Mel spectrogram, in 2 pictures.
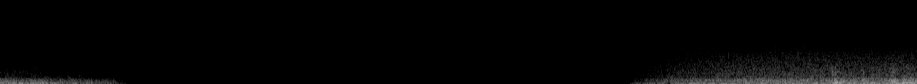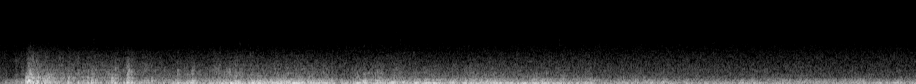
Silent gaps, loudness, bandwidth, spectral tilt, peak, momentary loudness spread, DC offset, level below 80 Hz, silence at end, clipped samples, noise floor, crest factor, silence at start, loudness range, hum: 1.28-6.28 s; -22 LUFS; 2.1 kHz; -13.5 dB/octave; -4 dBFS; 19 LU; under 0.1%; -24 dBFS; 0 s; under 0.1%; -53 dBFS; 18 dB; 0 s; 10 LU; none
